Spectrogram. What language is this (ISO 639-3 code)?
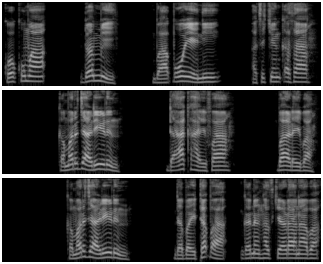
hau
